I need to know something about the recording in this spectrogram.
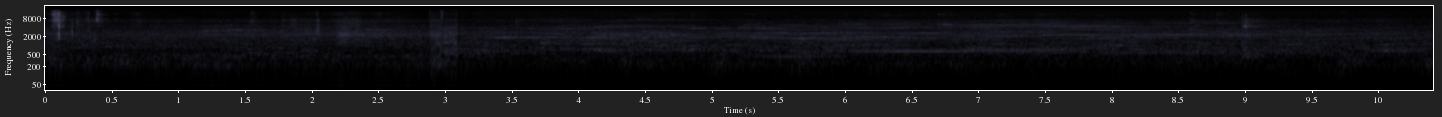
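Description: Faint ambience of a large passenger terminal hall: a steady hum with distant, indistinct voices, and a light knock about three seconds in.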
